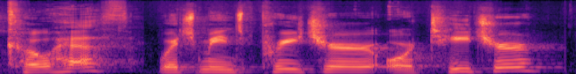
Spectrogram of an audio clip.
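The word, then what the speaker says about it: קהלת: So preacher is interesting because in Hebrew, it's pronounced Koheth, which means preacher or teacher.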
